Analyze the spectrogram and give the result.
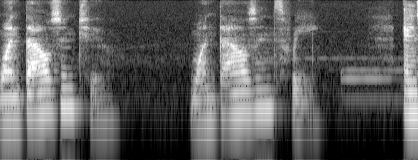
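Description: A woman speaks with music in the background. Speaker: wellness host. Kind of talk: guided relaxation talk. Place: home room. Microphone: phone near.

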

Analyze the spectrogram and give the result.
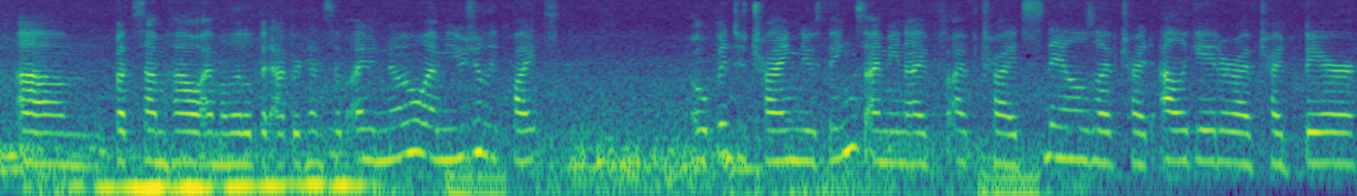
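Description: Loud background noise runs throughout. The speech moves at a moderate pace. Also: woman. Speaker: vlogger. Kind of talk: casual vlog chat. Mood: amused, slightly apprehensive. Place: garden.

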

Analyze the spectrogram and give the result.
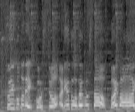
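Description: With faint music in the background, a woman speaks in an upbeat tone. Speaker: news caster. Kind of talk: casual talk to camera. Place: studio.

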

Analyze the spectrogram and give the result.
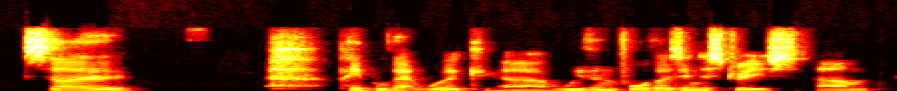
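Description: A man talks in an Australian accent. His intonation is flat and monotone. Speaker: veterinarian and professor. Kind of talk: interview conversation. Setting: video call. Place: home room. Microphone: video call.

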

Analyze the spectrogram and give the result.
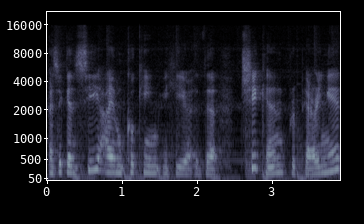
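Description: A woman with a very deep, low pitch talks at a fairly quick pace over light background noise. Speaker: home cooking vlogger. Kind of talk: casual vlog chat. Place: kitchen. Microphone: phone near.

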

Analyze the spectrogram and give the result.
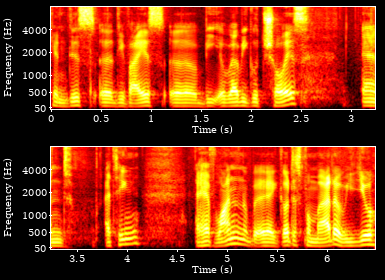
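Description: A man with a German accent speaks fairly quickly in a dark, mellow tone. His pitch varies in an ordinary way against a quiet background. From Germany. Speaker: laser scanner company presenter. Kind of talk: product review video. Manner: halting, frequent fillers. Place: office.

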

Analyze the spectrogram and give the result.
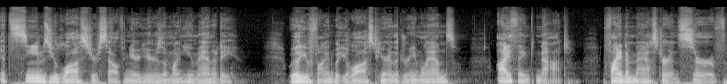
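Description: Booming and menacing, a man with a very deep, low pitch speaks at a fairly slow pace with fairly even intonation. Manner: menacing, mocking.

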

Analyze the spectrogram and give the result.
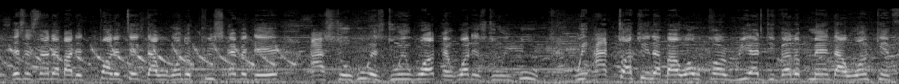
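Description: Someone talks at a fairly quick pace over crowd noise in the background, with a dry sound and no echo. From Liberia. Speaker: live video reporter. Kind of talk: live on-location reporting. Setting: outdoors at a park. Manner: animated. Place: beach. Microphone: phone near.

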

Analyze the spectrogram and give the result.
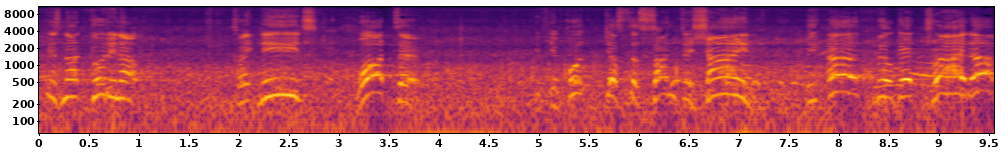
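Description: Over noticeable background noise, a man with an extremely high pitch talks at a very slow pace, with ordinary pitch variation and long, frequent pauses. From England. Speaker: street preacher. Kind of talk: street preaching sermon. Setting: outdoors, public square. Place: street. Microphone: camera far.

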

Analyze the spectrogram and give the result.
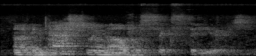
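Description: Amid strong room echo and light background noise, a man speaks at a very slow pace. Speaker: preacher. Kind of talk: sermon. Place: church. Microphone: podium.

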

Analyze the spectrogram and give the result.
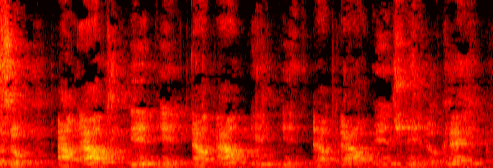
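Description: With audible room echo and light background noise, a man speaks at a high pitch with ordinary pitch variation. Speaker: fitness instructor. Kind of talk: workout instruction. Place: gym. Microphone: camera far.

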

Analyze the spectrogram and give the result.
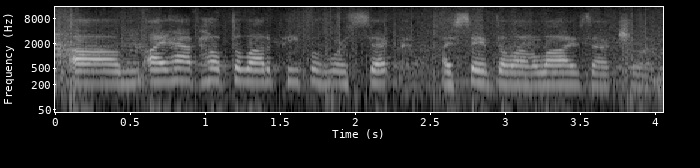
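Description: Noticeable noise sits in the background. A woman talks over it at a fairly quick speed. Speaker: interview guest. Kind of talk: interview answer. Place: cafe. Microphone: handheld.

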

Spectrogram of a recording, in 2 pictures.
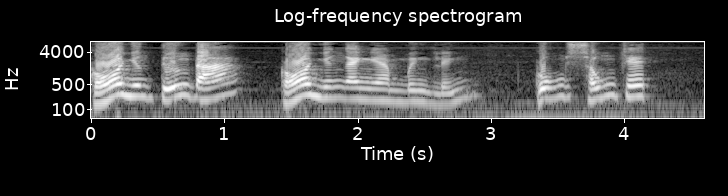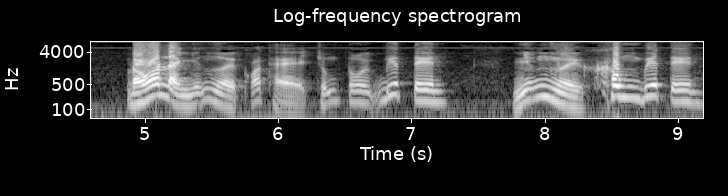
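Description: Speaking fairly slowly, a man with a Northern Vietnamese accent has a high-pitched voice. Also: lively intonation. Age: 70s. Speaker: war veteran; political commentator. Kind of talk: political commentary monologue. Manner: animated. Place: home room. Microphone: lapel.

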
